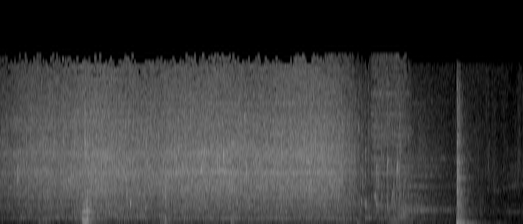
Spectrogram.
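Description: water running

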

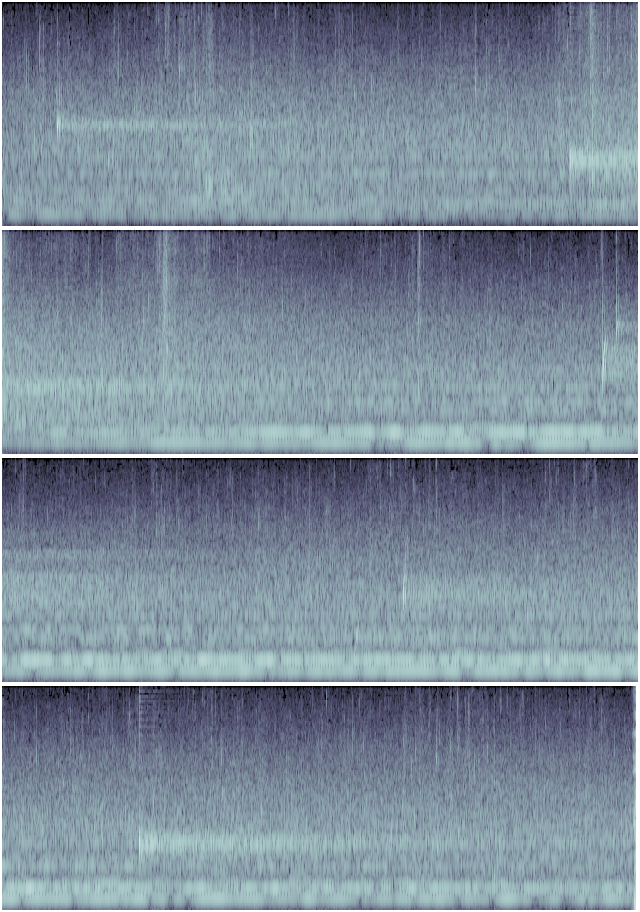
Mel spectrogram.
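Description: water dripping

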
